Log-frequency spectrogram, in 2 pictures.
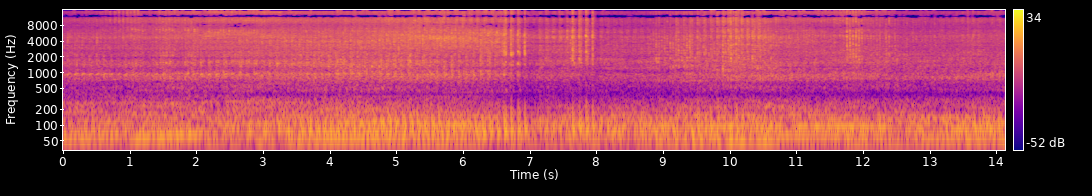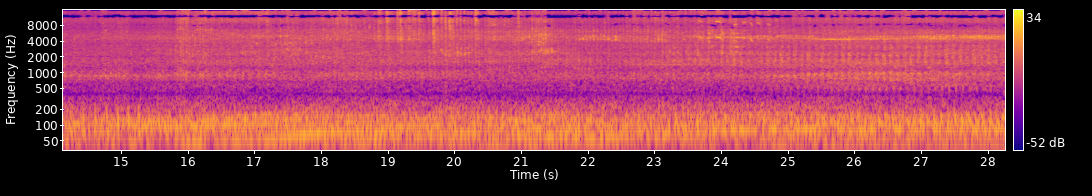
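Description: Vintage tractor engine running steadily with a low, pulsing rumble and a few light clicks.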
